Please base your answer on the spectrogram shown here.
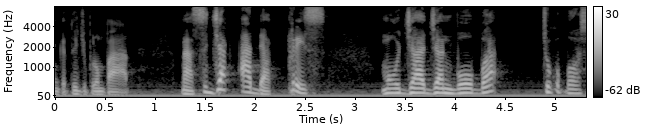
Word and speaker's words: QRIS: Mengenai Kris. Ingat ya, bacanya itu ya tulisannya memang tulisannya Qris gitu ya. Namun bacanya Kris teman-teman. Macam-macam soalnya. Saya sebelum kesini aja bacanya Qris.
